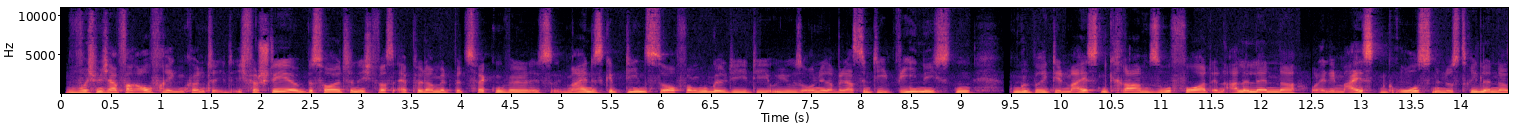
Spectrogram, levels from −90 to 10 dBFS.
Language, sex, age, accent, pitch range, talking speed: German, male, 30-49, German, 100-130 Hz, 195 wpm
